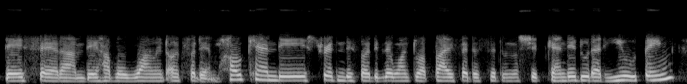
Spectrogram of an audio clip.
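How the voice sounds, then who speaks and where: A woman caller asks a long, hesitant question on a live show. Her voice sits a little low and sounds dry and close. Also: steady tone, a little fast, a little mellow, no room sound, poor audio. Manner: rambling, hesitant. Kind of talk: phone-in question.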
